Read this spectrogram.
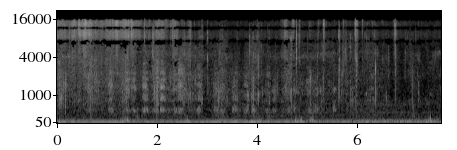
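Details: Golden Retriever outdoors in Kirihata, watching over the hand-pollination of passion fruit flowers. Quick, breathy panting comes in steady rhythmic bursts, several each second, over a constant low rural hum.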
